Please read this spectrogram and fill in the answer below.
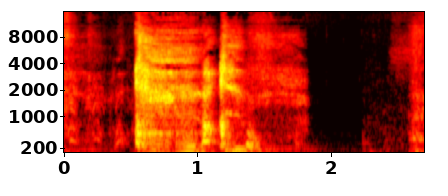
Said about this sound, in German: Na, ich mach ruhig, ich ja muss mal kurz Rauchhusten husten.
